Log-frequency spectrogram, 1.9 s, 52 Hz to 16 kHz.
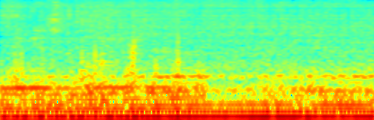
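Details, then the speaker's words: Nissan 240SX turbo project car just revived, idling, not revved since turbo misbehaves and oil leaks remain: steady, even low rumble, no knocks or misses; smooth quiet idle. "It's quiet. She runs on her own, fires up on command."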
